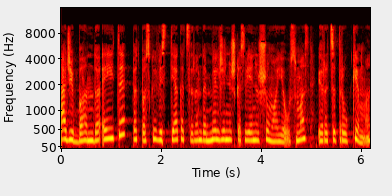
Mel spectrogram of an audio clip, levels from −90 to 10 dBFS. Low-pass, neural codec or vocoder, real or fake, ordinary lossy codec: 9.9 kHz; none; real; MP3, 48 kbps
